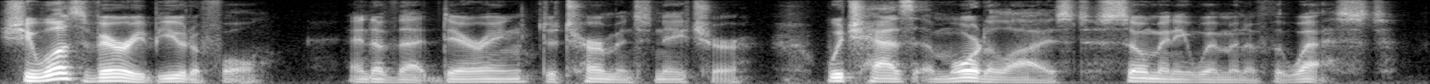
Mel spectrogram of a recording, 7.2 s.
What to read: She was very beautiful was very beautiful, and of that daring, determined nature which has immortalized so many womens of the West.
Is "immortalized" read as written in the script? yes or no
yes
